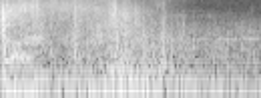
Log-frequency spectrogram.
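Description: A Confringo blasting spell in Hogwarts Legacy goes off as a burst of booming, crackling explosions, loud at the start and fading out over about a second, with game voices mixed in.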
